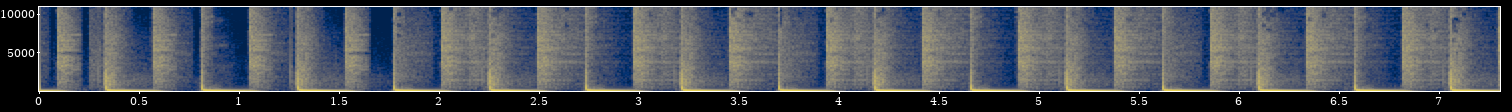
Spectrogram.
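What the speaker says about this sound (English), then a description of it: "Now to spice things up, I've added a 909 open hat" Roland 909-style open hi-hat pattern in a house track, crisp hats alternating in a double-single groove over punchy kick thumps, loud and steady, with no voices.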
